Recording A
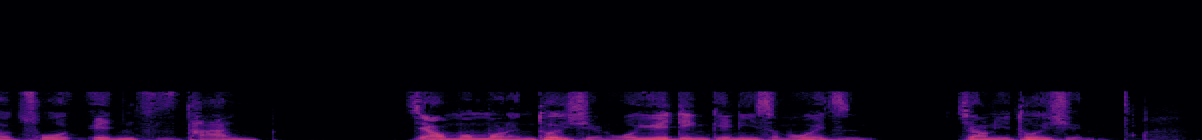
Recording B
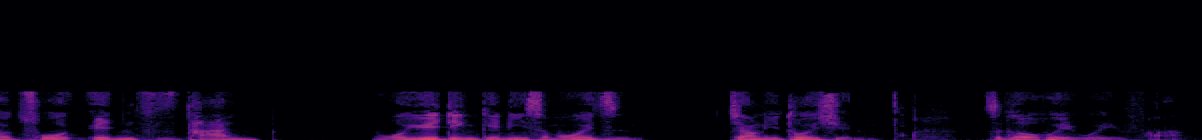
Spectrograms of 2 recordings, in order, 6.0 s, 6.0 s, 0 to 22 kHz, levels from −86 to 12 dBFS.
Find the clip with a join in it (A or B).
B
